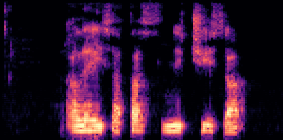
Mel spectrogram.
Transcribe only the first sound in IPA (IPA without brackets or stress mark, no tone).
ʁ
